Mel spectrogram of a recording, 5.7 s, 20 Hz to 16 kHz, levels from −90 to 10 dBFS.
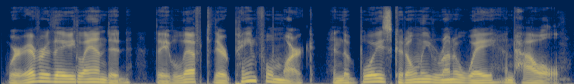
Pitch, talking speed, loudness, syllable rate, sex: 110 Hz, 180 wpm, -16 LUFS, 4.4 syllables/s, male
